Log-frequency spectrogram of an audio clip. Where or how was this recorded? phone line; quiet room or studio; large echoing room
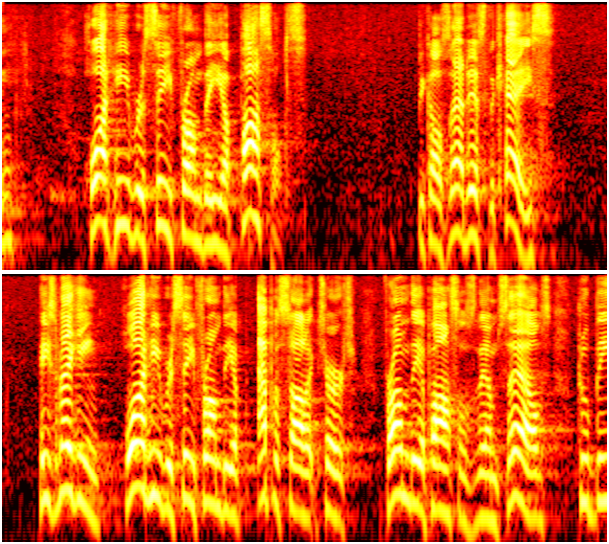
large echoing room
